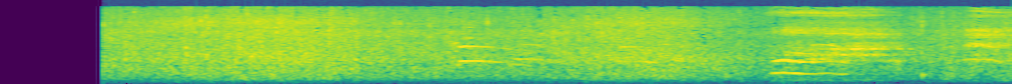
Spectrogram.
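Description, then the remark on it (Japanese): A steady, rushing wash of ocean waves on a shore fills the scene at moderate volume, swelling slightly near the end, with a couple of faint, brief high calls drifting over it. “波にさらわれちゃうかもしれないんだから。”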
